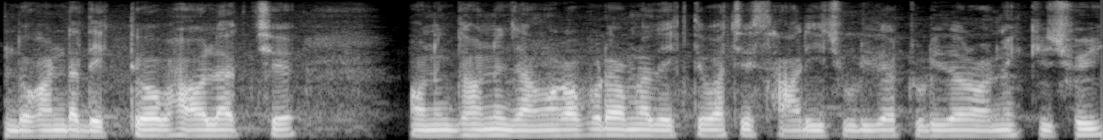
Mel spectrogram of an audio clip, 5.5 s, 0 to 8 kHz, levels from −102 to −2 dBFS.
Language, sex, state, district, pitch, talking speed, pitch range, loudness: Bengali, male, West Bengal, Paschim Medinipur, 110 Hz, 165 wpm, 110-115 Hz, -18 LUFS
